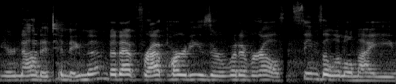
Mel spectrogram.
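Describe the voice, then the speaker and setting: A woman speaks at a medium pitch with a Midwestern US accent. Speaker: academic advisor. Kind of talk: casual chat. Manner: informal, many fillers.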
